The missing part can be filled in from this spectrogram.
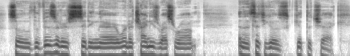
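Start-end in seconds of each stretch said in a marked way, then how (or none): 4.3-5.1 under-the-breath mutter, quieter. Retelling what Sensei said at a restaurant with a visitor, muttered under his breath. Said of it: "Real under under his un".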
